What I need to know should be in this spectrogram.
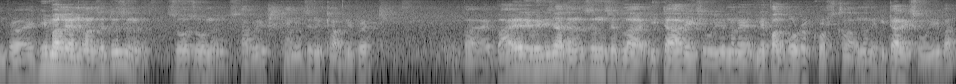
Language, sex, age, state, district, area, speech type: Bodo, male, 30-45, Assam, Kokrajhar, urban, spontaneous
